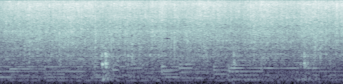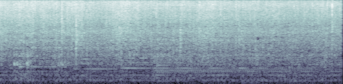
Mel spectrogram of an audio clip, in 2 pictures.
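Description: Chopped onions sizzle softly in a hot pan.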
